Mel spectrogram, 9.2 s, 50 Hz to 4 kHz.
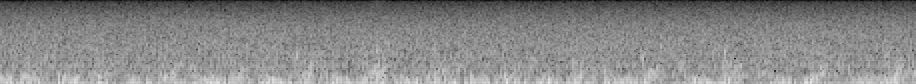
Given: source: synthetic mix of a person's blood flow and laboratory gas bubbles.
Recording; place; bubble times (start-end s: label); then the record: Doppler ultrasound of blood flow; precordium
3.62-3.94 s: bubbles
From the record:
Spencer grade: 1 (occasional bubble signal discernible with the cardiac motion signal, with majority of cardiac periods free of bubbles); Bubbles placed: anywhere in the cardiac cycle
